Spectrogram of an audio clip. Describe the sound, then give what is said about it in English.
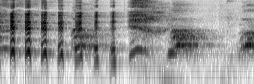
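A dog barks at someone at the door in a rapid series of sharp, loud barks, then lets out a longer, drawn-out whine. “So there's our dog. There's someone at the door.”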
